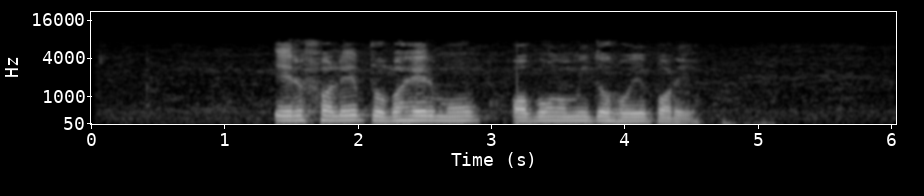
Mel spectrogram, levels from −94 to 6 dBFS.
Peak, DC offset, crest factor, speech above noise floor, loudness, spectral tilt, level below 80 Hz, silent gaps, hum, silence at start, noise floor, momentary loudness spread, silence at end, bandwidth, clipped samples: -14 dBFS; under 0.1%; 18 dB; 41 dB; -29 LUFS; -7.5 dB/octave; -68 dBFS; none; none; 1.4 s; -69 dBFS; 9 LU; 1.5 s; 8 kHz; under 0.1%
